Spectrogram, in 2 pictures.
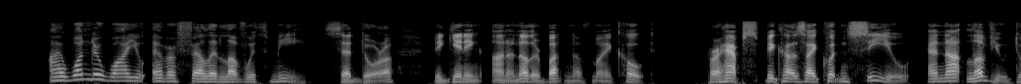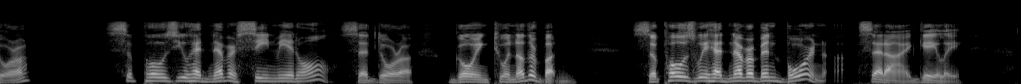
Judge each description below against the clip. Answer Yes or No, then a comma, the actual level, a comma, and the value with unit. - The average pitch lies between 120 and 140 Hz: Yes, low, 135 Hz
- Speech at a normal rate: Yes, average, 155 wpm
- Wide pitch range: Yes, wide, 6.9 semitones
